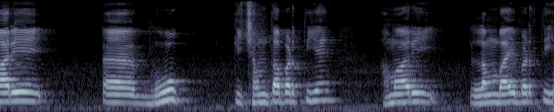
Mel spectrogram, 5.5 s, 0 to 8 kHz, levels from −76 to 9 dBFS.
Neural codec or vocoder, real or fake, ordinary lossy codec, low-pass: none; real; none; none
